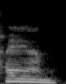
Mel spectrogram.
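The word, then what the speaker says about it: Phạm: fam fam with the the accent that drop down okay now y there's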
